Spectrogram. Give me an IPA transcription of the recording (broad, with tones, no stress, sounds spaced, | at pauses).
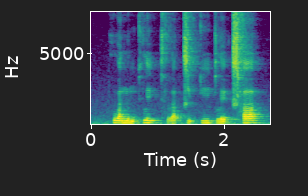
pʰ u˧ a̯ n ɯ˩˦ ŋ kʰ l i˦˥ t̚ kʰ r a˨˩ t̚ t͡ɕ i˥˩ ʔ k iː˥˩ k l e˦˥ ʔ t͡ɕʰ a˥˩ t̚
